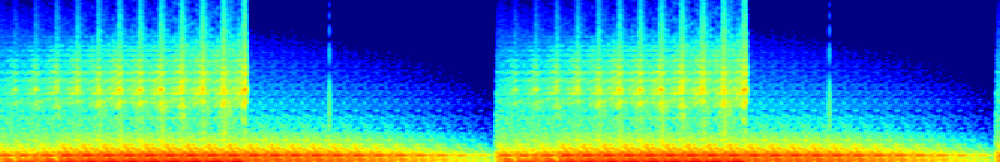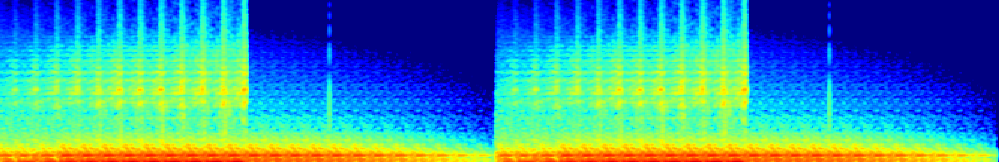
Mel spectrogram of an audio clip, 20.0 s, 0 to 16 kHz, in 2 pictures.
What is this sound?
Soundscapes > Synthetic / Artificial
This 96bpm Ambient Loop is good for composing Industrial/Electronic/Ambient songs or using as soundtrack to a sci-fi/suspense/horror indie game or short film.
Drum, Packs, Soundtrack, Ambient, Dark, Loopable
